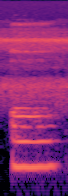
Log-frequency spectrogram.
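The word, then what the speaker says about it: を: O. So the wo is pronounced just o.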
